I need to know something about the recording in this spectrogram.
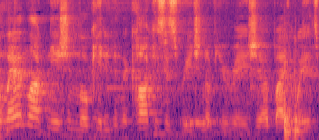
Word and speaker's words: Caucasus: Eurasia by the way it's pronounced Caucasus not caucus the Caucasus when a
